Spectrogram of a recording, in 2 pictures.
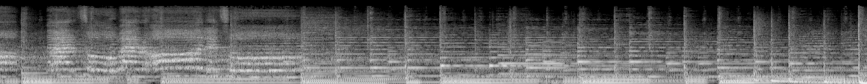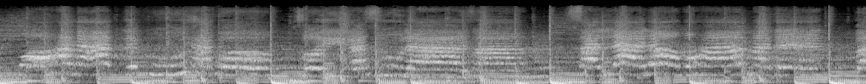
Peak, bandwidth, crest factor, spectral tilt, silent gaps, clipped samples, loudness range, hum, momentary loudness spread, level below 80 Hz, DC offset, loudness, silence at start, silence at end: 0 dBFS; 17 kHz; 12 dB; -4.5 dB/octave; none; under 0.1%; 3 LU; none; 6 LU; -20 dBFS; under 0.1%; -11 LUFS; 0 s; 0 s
